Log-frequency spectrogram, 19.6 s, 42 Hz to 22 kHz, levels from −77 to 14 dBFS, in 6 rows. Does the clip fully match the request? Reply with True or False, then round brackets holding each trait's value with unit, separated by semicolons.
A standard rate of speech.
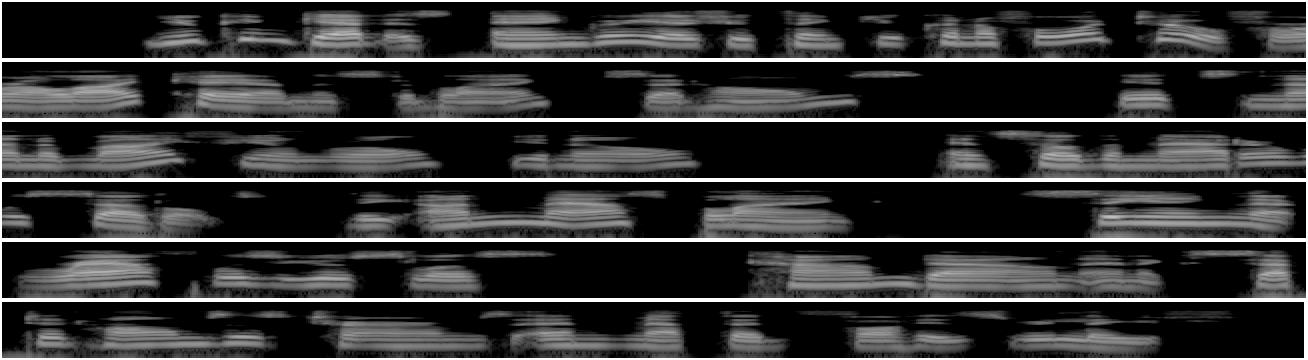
True (160 wpm)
